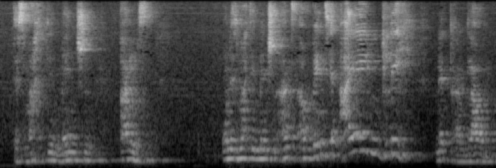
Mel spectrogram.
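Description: The speaker talks at a fairly slow pace, with very wide swings in pitch. Audible room echo and light background noise surround the voice. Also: man. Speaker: preacher. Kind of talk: sermon. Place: church.

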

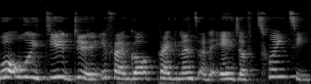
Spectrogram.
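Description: A woman speaks at a high pitch. Her pace is moderate and her pitch variation ordinary. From Ghana. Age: 20s. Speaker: vlogger interviewing her mother. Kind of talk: casual talk to camera. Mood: playful, laughing. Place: home room. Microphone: camera far.

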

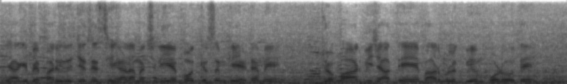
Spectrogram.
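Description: A man talks at a moderate pace over loud background noise. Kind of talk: interview answer. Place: market. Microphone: lapel.

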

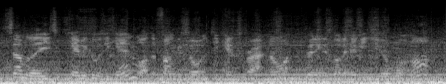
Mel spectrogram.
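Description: Over loud background noise, a man talks very fast with hardly any pauses. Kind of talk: casual conversation. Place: farm machine. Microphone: phone near.

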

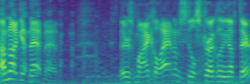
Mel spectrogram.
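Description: Against noticeable background noise, a man with a Southern US accent speaks at a high pitch with ordinary pitch variation. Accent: Southern drawl. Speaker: race commentator. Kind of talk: live commentary.

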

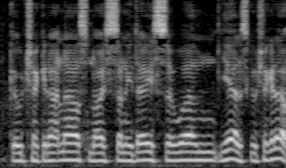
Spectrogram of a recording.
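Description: A man's monotone, flat delivery at a very fast pace, dry with no echo. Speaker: urban explorer vlogger. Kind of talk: casual vlog chat. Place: car. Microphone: phone near.

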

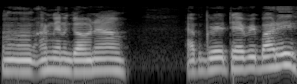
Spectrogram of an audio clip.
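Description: A fairly high-pitched man with fairly even intonation, at a moderate pace, over a quiet background. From Canada. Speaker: YouTuber; vlogger. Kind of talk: casual vlog taste test. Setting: home kitchen. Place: home room. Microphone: webcam.

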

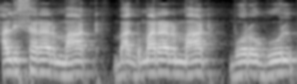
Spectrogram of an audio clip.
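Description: With a medium pitch, a man keeps his intonation fairly even. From Bangladesh, Sylhet region (Sunamganj). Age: 50s. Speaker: local writer and commentator. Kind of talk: solo talk to camera. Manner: halting, with many pauses.

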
